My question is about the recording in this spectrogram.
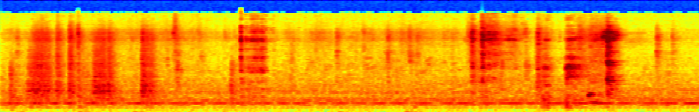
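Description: Metal kitchenware clinking and scraping in several short, irregular clusters, the loudest near the end, over a faint steady hum.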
